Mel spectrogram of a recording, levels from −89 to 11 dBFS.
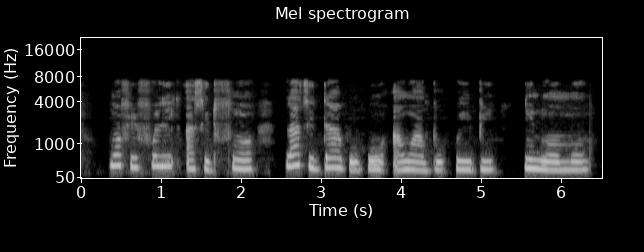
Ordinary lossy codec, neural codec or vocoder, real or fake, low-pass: none; none; real; 7.2 kHz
